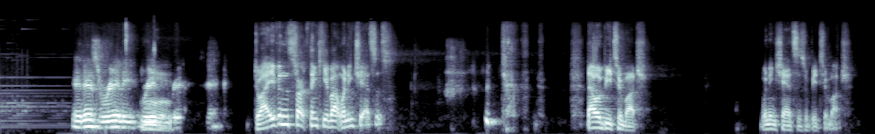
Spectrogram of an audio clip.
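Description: A second man talks and laughs through a microphone.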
